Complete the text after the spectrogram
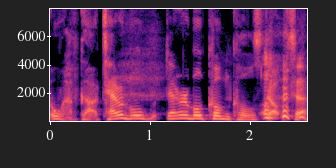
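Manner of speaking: sick, ailing patient voice, complaining tone. Joking that a word sounds like an illness: mock patient complaining to doctor. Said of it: "it sounds like a medical complaint".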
